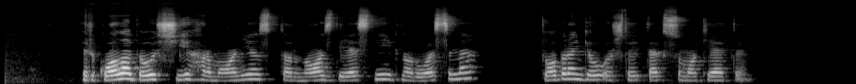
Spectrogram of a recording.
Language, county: Lithuanian, Vilnius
